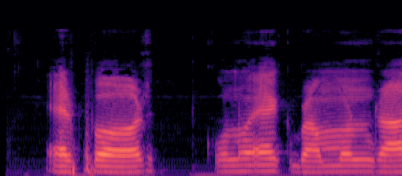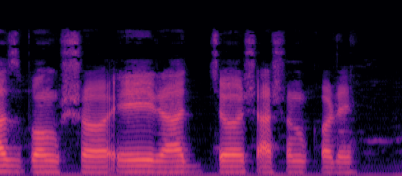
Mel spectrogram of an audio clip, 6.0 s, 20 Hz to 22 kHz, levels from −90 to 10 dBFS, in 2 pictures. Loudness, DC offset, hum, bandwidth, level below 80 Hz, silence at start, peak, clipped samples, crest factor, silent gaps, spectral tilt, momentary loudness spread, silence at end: -25 LUFS; under 0.1%; 50 Hz at -55 dBFS; 11.5 kHz; -54 dBFS; 0.35 s; -6 dBFS; under 0.1%; 18 dB; none; -5 dB/octave; 11 LU; 0.35 s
